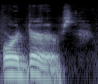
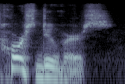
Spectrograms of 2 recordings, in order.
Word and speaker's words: hors d'oeuvres: But we say hors d'oeuvres. What we don't say is horse d'oeuvres. You know, that's the way it's spelled, but we don't pronounce it that way. We pronounce it as close to the French as the American tongue can.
